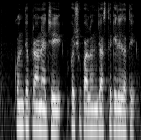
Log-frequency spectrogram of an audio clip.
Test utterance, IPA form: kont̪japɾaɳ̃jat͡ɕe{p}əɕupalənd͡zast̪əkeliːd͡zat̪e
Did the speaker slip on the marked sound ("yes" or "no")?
no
